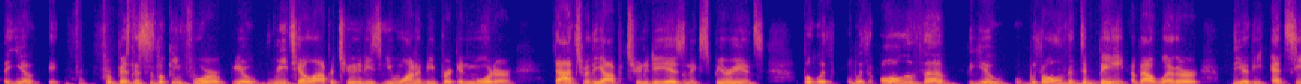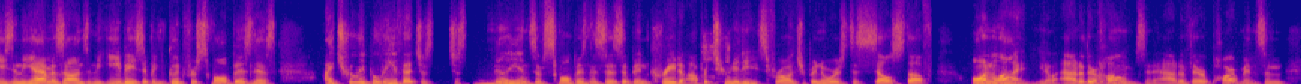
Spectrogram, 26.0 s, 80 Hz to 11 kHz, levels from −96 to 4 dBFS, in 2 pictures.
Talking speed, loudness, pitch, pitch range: 205 wpm, -29 LUFS, 175 Hz, 155-205 Hz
